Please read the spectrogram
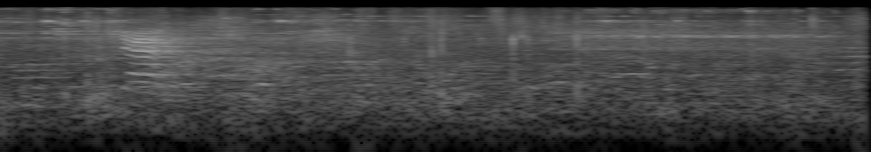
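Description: Indistinct hubbub of children's and audience voices in a school gymnasium, with a high child's voice rising above it about a second in.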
